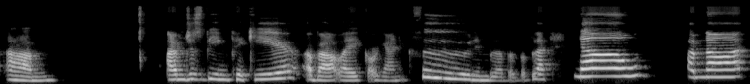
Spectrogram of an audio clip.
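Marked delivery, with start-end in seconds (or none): 5.8-7.4 emphatic no. Real, not acted. Retorting to critics.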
